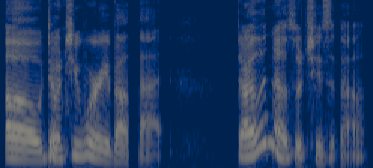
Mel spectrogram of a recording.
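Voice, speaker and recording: A woman acting a rowdy, muscular aunt in an audio roleplay. The voice is on the low side and closely recorded with a dry sound, swaggering and teasing as it spins tales. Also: a little fast, no room sound. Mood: gleeful, boastful. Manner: swaggering, foul-mouthed, animated storyteller. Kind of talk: ASMR roleplay audio drama.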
